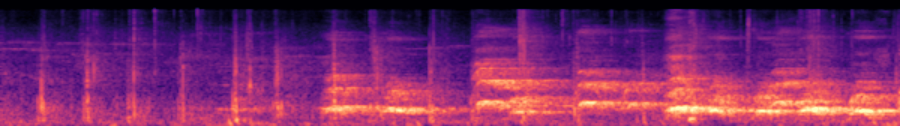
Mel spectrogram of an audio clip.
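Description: Footsteps on pavement, then from about two seconds in a dog barking in a steady run of calls.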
